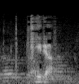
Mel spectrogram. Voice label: "gera", minamiyamagata

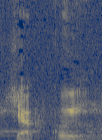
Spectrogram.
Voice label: "yakkoe", minamiyamagata; やわらかい。

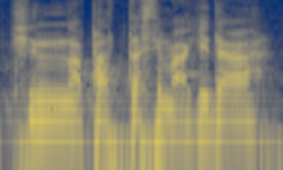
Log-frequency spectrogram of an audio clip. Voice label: "patta", minamiyamagata

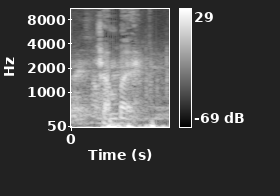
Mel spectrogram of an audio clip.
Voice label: "yanbae", minamiyamagata

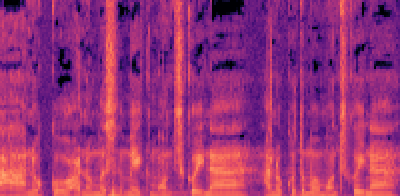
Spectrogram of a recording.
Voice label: "montukoe", minamiyamagata

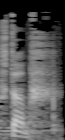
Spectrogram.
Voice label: "futabu", minamiyamagata

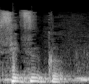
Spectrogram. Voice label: "sezuku", minamiyamagata

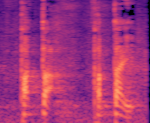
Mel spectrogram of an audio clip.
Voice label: "patta", minamiyamagata

